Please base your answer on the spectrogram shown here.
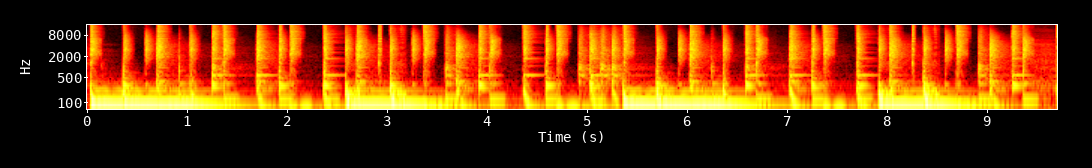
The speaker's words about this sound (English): Well, let's start with the basic beat. Sounds like this.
